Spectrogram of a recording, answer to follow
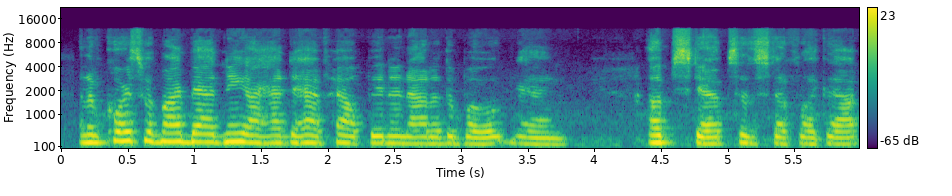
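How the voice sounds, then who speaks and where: Her voice is somewhat breathy, with a dark, mellow tone. The woman speaks at a medium pitch. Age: 60s. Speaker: club member giving a speech. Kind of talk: prepared speech. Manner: animated.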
